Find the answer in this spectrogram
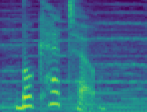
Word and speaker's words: Boketto: Boketto, pronounced "bo-ke-tto", written with characters suggesting an unfocused gaze.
